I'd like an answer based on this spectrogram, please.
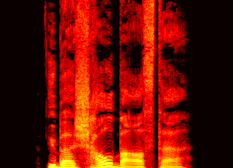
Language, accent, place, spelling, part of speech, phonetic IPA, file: German, Germany, Berlin, überschaubarster, adjective, [yːbɐˈʃaʊ̯baːɐ̯stɐ], De-überschaubarster.ogg
- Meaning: inflection of überschaubar: 1. strong/mixed nominative masculine singular superlative degree 2. strong genitive/dative feminine singular superlative degree 3. strong genitive plural superlative degree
